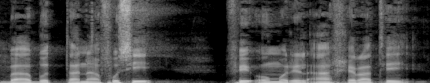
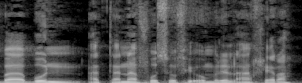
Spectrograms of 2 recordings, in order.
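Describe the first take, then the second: First: The word tanafus ends with an 'i' vowel. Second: The word tanafus ends with a 'u' vowel. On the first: The word 'bab' is joined to the following word in a possessive construction. "dengan mudhaf mudhaf ilaih" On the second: The word 'bab' stands on its own. "bisa dibaca babun at-tanafusu"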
